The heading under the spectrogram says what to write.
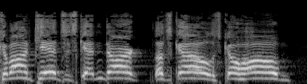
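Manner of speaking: put-on very high shouted yell. Parent recounting calling the kids home from the playground, retelling a yell. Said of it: "I'm yelling".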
